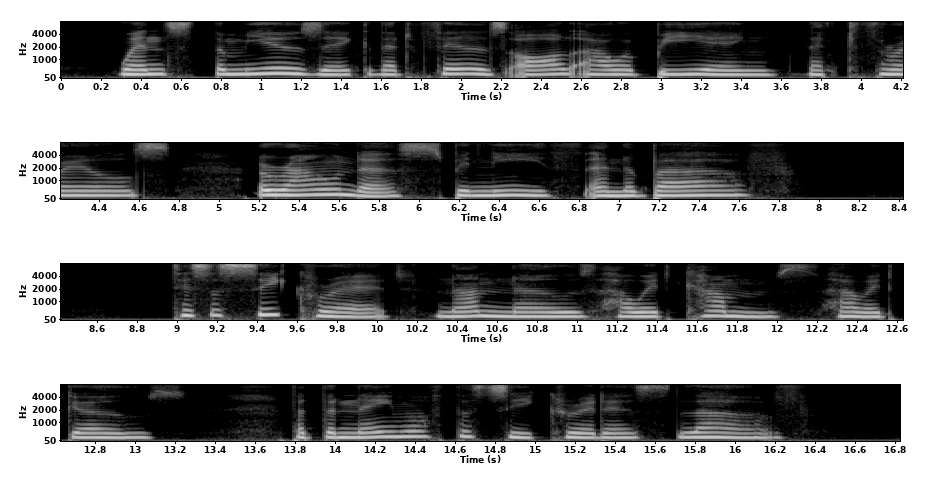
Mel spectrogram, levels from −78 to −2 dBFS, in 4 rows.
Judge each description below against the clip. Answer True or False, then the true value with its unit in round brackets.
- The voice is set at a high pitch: True (235 Hz)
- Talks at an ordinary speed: False (120 wpm)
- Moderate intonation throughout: False (1.8 semitones)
